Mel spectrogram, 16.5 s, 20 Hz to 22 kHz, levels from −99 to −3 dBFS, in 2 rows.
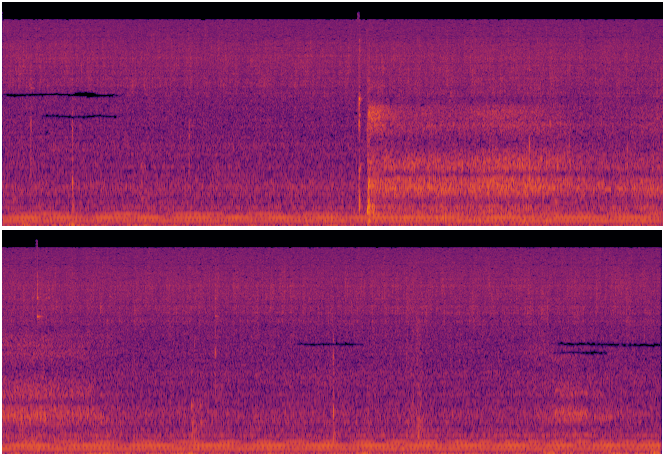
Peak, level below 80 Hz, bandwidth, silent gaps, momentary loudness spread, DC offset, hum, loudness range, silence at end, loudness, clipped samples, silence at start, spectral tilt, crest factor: -14 dBFS; -52 dBFS; 16 kHz; none; 4 LU; under 0.1%; 60 Hz at -45 dBFS; 3 LU; 0 s; -37 LUFS; under 0.1%; 0 s; -3 dB/octave; 22 dB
